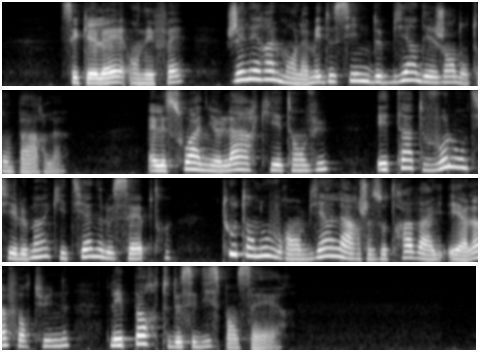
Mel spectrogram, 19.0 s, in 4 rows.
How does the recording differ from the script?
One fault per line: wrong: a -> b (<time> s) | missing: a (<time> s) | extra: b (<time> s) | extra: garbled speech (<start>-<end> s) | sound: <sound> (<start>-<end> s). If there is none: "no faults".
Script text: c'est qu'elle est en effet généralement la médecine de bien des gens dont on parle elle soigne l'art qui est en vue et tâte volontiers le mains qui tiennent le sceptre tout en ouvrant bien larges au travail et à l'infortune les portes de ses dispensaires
no faults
